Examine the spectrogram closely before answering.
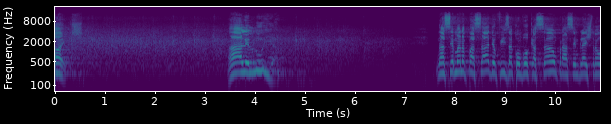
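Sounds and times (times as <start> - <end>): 
audience applauding: 0.0 - 7.2
speech: 3.4 - 4.6, 7.6 - 10.9.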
